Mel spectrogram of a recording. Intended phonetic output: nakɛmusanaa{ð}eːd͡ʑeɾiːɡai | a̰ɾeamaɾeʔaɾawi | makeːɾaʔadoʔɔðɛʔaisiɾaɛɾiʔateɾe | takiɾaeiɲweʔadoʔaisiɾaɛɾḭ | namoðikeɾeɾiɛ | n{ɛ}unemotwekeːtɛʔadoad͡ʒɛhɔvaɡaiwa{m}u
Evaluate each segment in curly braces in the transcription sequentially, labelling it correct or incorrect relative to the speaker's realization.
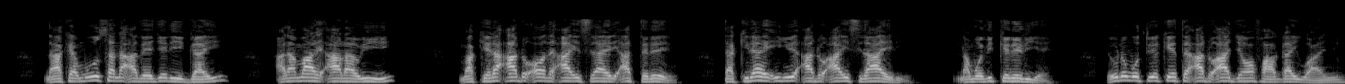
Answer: correct, incorrect: e, incorrect: ɲ

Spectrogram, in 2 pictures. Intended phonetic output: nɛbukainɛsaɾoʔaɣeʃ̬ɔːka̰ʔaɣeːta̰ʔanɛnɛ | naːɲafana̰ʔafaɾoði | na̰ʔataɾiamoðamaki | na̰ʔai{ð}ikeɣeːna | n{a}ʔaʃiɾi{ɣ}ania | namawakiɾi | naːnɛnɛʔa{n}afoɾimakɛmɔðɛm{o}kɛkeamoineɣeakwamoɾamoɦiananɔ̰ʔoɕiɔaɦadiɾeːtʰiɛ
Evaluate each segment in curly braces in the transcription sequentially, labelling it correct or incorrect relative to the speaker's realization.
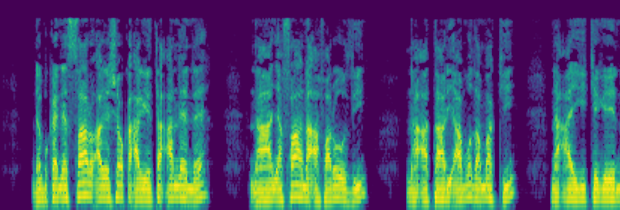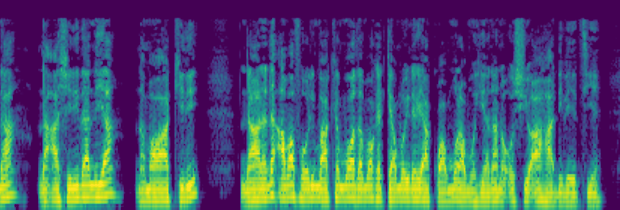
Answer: incorrect: ɣ, correct, incorrect: ð, incorrect: m, incorrect: ɔ

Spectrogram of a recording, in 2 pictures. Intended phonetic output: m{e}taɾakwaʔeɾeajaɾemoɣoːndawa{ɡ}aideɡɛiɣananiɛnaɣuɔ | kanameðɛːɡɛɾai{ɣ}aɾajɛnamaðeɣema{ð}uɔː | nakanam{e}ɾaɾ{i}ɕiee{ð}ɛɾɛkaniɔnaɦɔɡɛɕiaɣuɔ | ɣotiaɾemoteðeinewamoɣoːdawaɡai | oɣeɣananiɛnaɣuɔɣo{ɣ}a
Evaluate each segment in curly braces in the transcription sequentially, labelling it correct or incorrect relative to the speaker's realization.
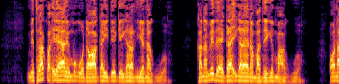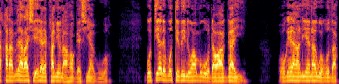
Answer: correct, correct, correct, incorrect: ɣ, correct, incorrect: a, incorrect: ɣ, incorrect: ð

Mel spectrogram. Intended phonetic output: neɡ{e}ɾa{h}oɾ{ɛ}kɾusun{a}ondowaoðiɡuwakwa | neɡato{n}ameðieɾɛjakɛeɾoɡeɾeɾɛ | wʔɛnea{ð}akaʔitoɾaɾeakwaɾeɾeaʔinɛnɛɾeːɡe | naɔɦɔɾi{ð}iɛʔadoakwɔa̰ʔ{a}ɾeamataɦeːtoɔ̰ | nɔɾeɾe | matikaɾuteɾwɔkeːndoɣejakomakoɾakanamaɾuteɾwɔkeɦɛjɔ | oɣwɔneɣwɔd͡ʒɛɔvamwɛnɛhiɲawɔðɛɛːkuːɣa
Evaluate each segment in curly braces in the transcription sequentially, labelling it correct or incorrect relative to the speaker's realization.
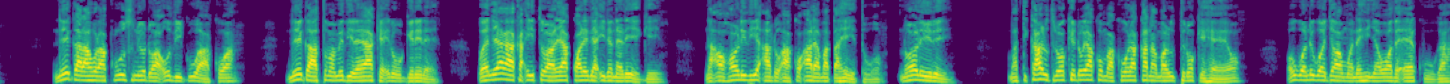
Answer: incorrect: a, correct, incorrect: a, incorrect: e, incorrect: m, incorrect: ɣ, correct, correct

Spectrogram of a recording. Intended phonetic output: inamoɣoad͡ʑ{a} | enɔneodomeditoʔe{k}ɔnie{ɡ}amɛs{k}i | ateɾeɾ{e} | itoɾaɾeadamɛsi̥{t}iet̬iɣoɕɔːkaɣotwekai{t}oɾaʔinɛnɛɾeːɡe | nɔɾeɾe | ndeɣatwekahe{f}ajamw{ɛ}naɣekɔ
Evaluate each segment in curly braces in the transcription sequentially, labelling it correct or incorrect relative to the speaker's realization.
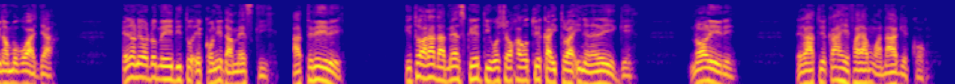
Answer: correct, correct, incorrect: d, correct, correct, incorrect: k, correct, correct, incorrect: a

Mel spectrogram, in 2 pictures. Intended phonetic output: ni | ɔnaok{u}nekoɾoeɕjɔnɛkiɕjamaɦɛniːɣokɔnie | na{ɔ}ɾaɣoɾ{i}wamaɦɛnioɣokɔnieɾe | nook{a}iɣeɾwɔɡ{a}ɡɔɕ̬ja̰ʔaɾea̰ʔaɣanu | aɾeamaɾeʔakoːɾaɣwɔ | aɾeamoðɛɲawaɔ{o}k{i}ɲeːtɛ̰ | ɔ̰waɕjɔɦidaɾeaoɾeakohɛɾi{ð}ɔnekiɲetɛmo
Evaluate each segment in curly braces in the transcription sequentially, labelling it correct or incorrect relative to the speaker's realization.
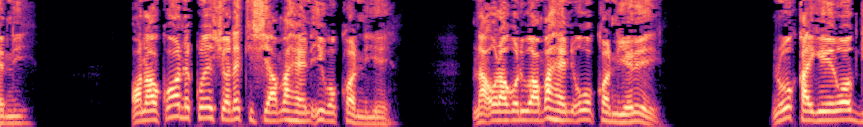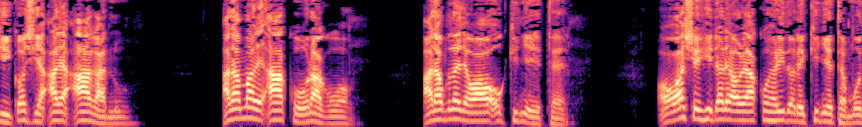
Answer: incorrect: ɔ, incorrect: o, correct, correct, incorrect: i, correct, correct, correct

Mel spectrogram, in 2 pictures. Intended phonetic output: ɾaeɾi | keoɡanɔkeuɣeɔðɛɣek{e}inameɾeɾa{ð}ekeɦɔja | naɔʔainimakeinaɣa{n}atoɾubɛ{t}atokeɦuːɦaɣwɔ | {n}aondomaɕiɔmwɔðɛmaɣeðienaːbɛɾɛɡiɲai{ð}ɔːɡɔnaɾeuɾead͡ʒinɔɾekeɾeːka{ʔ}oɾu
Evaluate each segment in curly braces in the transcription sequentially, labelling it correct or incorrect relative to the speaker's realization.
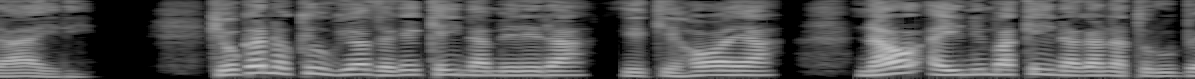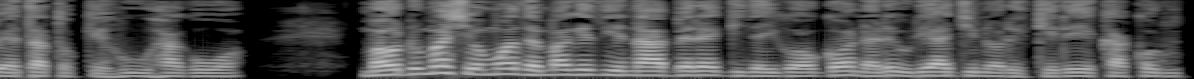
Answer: correct, incorrect: ɣ, correct, correct, incorrect: m, incorrect: ɣ, incorrect: k

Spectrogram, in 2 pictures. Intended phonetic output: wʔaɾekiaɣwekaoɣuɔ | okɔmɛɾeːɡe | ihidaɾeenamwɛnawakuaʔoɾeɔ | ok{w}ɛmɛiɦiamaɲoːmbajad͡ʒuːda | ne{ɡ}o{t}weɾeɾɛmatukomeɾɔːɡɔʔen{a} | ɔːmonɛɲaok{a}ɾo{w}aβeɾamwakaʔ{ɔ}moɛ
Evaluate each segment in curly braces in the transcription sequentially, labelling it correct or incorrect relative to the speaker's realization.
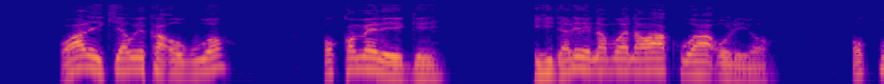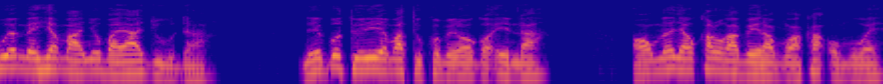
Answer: incorrect: u, correct, correct, correct, correct, incorrect: ɣ, incorrect: o

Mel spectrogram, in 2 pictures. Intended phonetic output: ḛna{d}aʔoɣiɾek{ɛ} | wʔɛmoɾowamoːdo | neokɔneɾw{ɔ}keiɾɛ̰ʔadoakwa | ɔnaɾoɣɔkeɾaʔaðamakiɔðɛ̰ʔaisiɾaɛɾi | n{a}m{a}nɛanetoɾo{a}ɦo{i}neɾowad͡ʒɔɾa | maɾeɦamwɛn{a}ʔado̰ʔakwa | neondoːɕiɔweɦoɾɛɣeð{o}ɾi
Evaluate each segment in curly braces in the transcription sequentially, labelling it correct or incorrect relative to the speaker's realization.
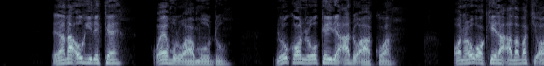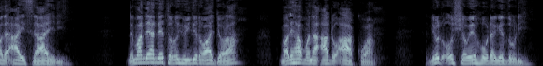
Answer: incorrect: n, correct, incorrect: o, incorrect: e, correct, incorrect: i, correct, correct, correct

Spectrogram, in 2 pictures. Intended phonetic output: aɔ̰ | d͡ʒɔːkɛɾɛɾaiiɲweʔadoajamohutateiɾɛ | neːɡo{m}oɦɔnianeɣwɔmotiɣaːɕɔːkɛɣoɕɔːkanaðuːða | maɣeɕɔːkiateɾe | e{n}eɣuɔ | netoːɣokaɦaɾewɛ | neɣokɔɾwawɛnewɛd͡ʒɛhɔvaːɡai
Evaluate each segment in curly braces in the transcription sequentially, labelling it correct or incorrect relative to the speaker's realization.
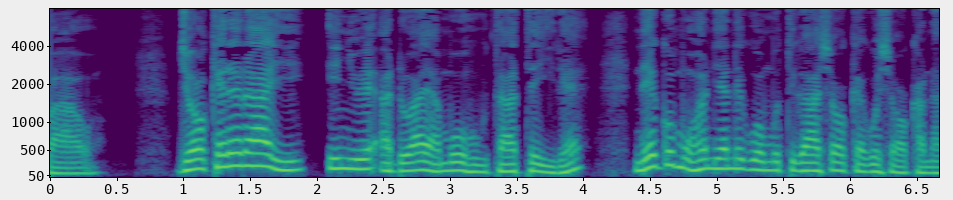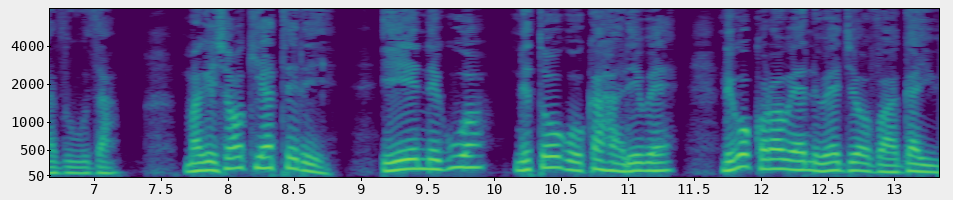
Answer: correct, correct

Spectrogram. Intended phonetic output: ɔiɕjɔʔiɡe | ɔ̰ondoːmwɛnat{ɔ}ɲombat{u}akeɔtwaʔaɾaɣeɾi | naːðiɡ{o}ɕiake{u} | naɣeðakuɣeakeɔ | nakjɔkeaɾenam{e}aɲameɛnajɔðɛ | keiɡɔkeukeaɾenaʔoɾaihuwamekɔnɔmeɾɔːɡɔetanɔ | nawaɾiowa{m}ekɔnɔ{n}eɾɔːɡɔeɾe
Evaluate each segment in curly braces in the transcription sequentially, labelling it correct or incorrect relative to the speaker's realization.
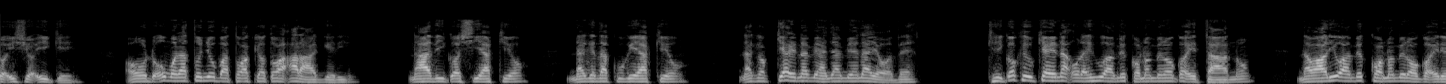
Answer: incorrect: o, incorrect: w, incorrect: ɔ, incorrect: ɔ, correct, correct, incorrect: m

